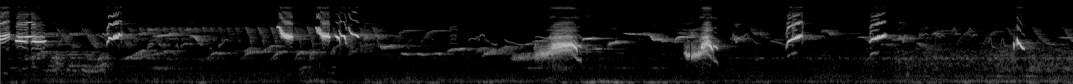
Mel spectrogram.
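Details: Oriental magpie-robin, likely caged, answering with a mix of sweet whistles, chattering trills and scratchy notes, loud phrases spaced every second or two over a faint background hum.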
